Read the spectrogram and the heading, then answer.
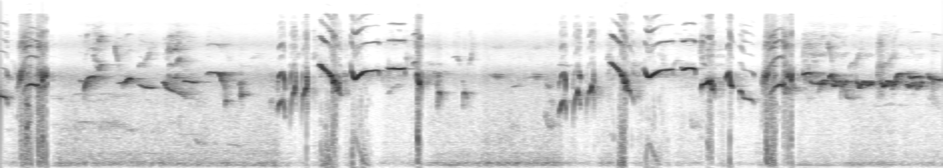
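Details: Lure recording of a loud oriental magpie-robin: a dense medley of high whistles, rising slurs and harsh chips in quick bursts, with frequent sharp tapping clicks throughout.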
